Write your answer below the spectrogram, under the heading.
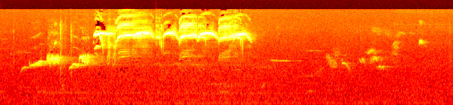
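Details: At least six common swifts flying around occupied nest boxes and the roof ridge give shrill, buzzy screams in a rush lasting about two and a half seconds, then a few faint, scattered chirps against a quiet background.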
